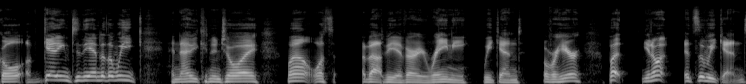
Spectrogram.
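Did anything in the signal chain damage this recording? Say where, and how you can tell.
Yes, at the codec or storage stage, with a likely broken MP3 bit reservoir. At 1.40–1.43 s, after "the end of the," and at 3.80–3.83 s, between "can enjoy well what's" and "be a very rainy," the sound skips forward in a disturbance lasting about 30 ms. That fits lost frames of about 26 ms each, where the next frame decoded borrowed bytes from the wrong frame. A plain dropout would leave clean silence instead.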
